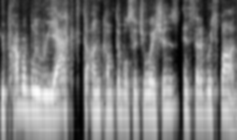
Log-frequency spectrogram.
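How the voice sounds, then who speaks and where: A man talks fairly quickly in a New York accent, his pitch high. The sound is dry and close with no echo, over a quiet background. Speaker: life coach. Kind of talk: interview.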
